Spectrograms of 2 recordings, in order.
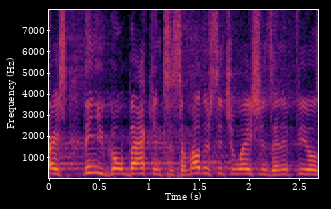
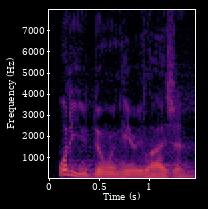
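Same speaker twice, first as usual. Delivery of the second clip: gentle voice of God; 10 semitones lower, 12 dB quieter, faster than usual. Acted. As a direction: ask it as a tender murmur. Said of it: "a voice said to him".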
